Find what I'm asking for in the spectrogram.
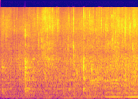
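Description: Sweet and sour pork and beans stirred in a pan, with a steady sizzle of frying under occasional scraping strokes of a spoon against the pan, close and moderately loud, with no talking.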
